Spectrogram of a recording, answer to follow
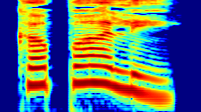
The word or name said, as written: ಖಪಲಿ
